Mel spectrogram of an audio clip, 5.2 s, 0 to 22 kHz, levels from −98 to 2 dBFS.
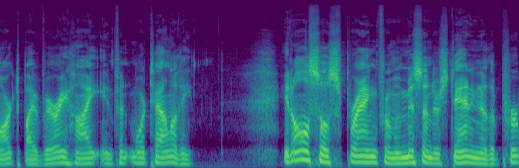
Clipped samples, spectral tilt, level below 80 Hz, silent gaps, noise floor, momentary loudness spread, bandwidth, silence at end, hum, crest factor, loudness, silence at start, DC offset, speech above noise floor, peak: under 0.1%; -5.5 dB/octave; -56 dBFS; none; -61 dBFS; 10 LU; 12.5 kHz; 0 s; none; 18 dB; -21 LUFS; 0 s; under 0.1%; 39 dB; -4 dBFS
